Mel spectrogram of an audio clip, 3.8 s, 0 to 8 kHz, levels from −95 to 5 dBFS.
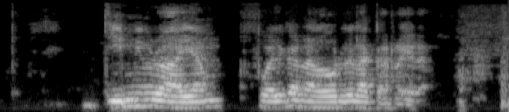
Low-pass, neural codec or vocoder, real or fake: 7.2 kHz; vocoder, 44.1 kHz, 128 mel bands every 256 samples, BigVGAN v2; fake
